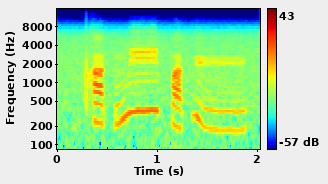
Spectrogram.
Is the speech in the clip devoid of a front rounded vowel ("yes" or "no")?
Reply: no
